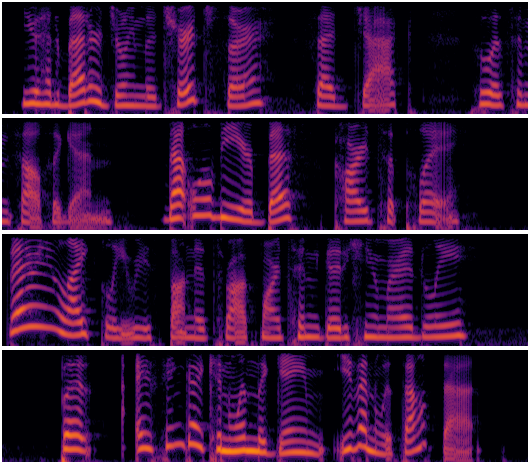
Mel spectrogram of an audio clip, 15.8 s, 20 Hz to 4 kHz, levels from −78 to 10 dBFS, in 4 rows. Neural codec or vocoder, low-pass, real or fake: none; 3.6 kHz; real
